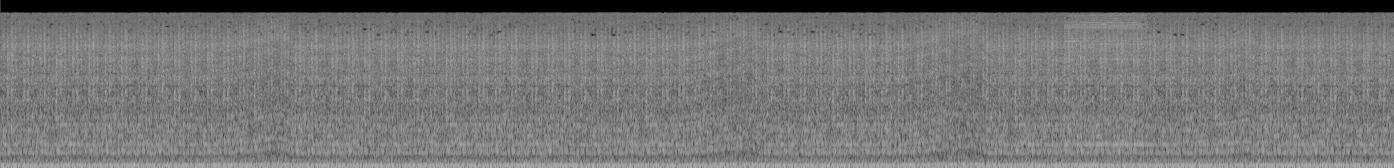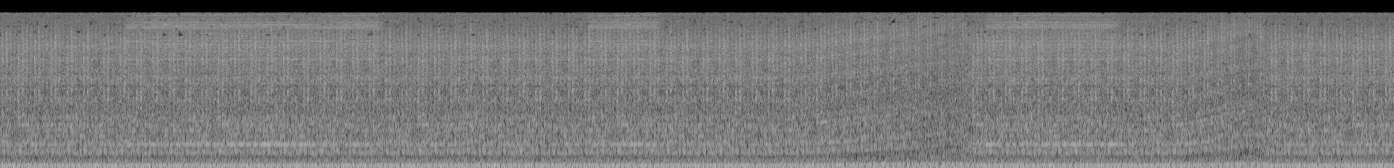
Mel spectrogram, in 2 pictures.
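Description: A forklift engine hums steadily and revs up briefly now and then.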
